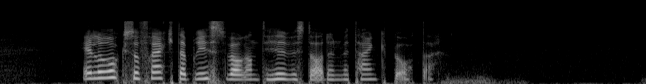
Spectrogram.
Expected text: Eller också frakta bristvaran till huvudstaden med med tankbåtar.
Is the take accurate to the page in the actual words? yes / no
no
